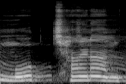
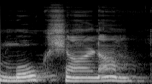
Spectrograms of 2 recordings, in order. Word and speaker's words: मोक्षाणाम: इसको कुछ लोग बोलते हैं मोक्षाणाम, छ बोल देते हैं, छाता वाला छ। तो मोक्षाणाम नहीं, मोक्षाणाम।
